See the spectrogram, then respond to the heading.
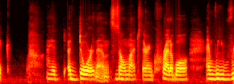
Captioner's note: sighing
